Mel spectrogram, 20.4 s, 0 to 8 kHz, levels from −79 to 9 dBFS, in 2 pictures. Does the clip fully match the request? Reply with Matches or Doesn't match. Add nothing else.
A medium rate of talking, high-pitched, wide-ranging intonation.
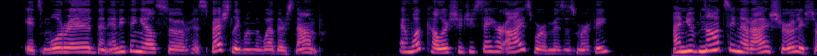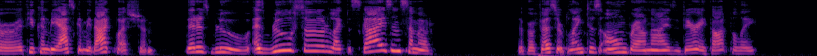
Matches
